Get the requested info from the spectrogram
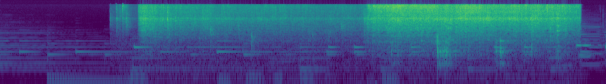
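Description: Chopped garlic sizzling in hot oil with fennel seeds in an aluminium kadai, stirred with a spatula. The sizzling starts about a second and a half in, gets louder about halfway and stops just before the end, with background music underneath.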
